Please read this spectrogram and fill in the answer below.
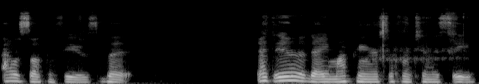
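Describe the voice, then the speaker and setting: A woman from Michigan with a Southern US accent, rambling in a casual way as she decorates her planner. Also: extremely low pitch. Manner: slow, soft-spoken, rambling with restarts. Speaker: planner vlogger.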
